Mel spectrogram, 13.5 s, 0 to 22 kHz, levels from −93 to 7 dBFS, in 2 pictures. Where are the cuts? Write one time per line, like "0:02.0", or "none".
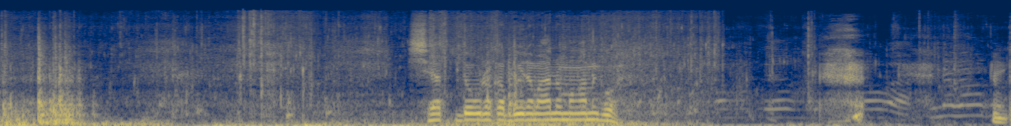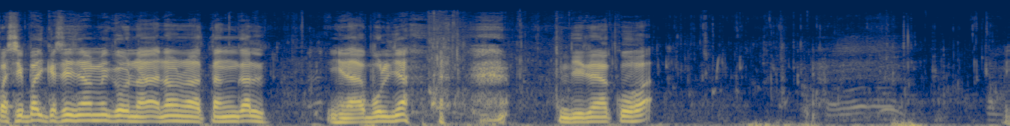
0:04.7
